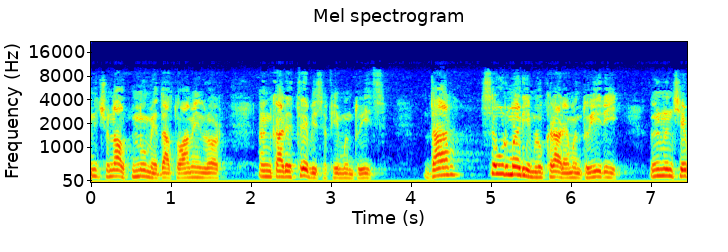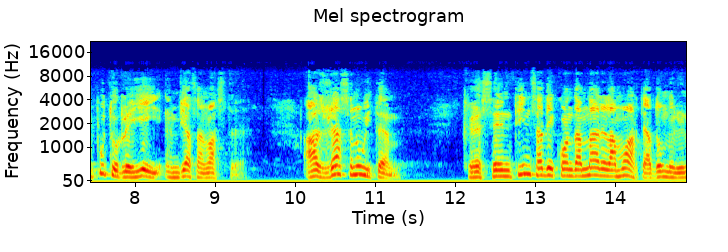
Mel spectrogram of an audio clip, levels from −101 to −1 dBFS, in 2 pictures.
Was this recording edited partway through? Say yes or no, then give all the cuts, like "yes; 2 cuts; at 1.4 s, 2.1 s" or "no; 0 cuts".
yes; 1 cut; at 4.1 s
